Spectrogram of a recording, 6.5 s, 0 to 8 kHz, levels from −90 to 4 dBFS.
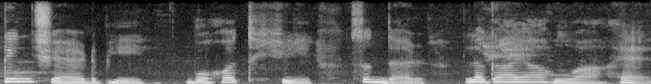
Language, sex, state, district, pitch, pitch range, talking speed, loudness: Hindi, female, Rajasthan, Bikaner, 185 Hz, 165-220 Hz, 85 wpm, -16 LUFS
